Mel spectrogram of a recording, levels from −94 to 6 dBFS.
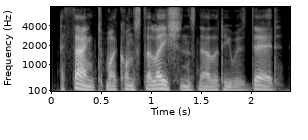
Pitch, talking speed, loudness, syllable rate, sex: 120 Hz, 225 wpm, -23 LUFS, 6.1 syllables/s, male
